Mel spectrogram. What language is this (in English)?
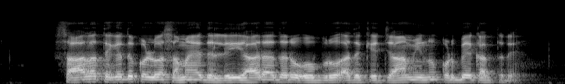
Kannada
